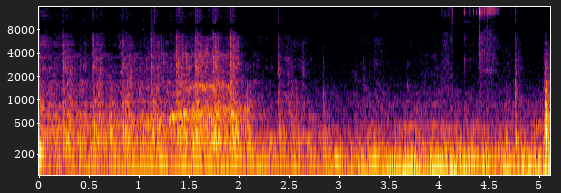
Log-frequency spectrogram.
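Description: A sewing machine stitches quilt binding in a quiet, steady whir for a couple of seconds, then gives way to lighter handling clicks and a softer motor hum.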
